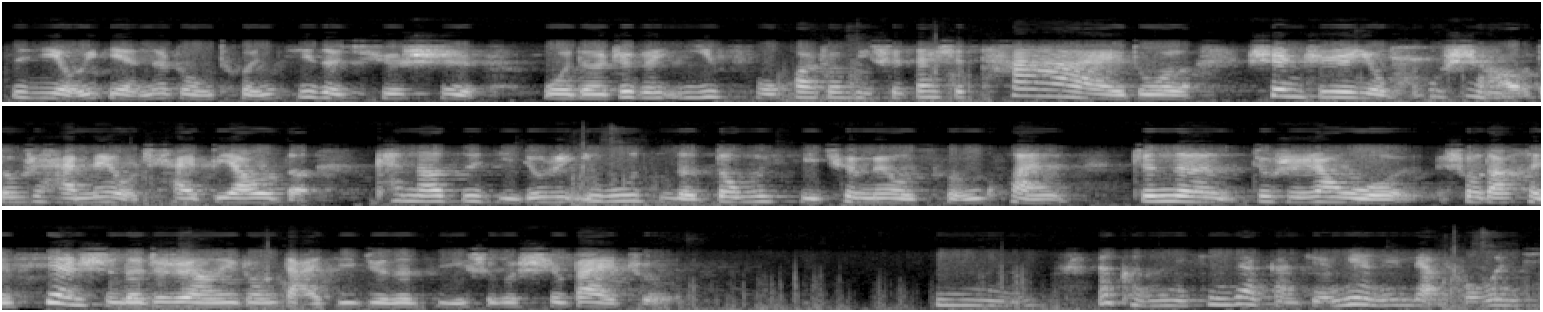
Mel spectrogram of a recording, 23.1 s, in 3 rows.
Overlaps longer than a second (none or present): none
